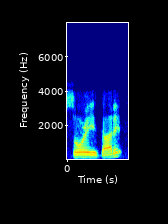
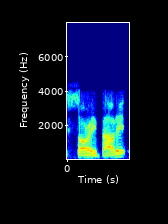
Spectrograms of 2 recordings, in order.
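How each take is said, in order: First: Sorry is said with a put-on Canadian accent. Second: Sorry is said with a plain American accent. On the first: The speaker calls it right. "that sounds as good a Canadian accent as I could possibly do" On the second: The speaker calls it wrong. "It's not really a sorry about it"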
